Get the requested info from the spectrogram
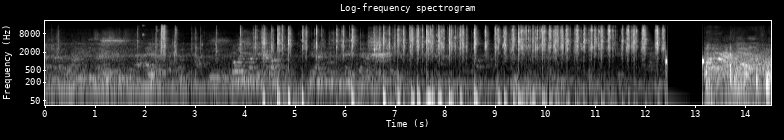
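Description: Hard plastic toy figures clattering and rattling against each other in rapid, irregular clicks. Sparse at first, the clatter becomes dense and louder about six seconds in, then cuts off abruptly near the end.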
